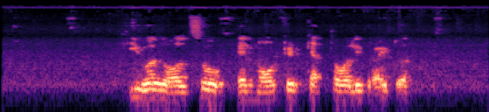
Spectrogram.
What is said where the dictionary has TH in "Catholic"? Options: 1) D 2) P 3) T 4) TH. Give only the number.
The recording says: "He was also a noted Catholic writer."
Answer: 3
